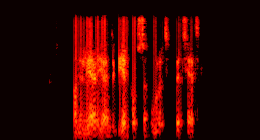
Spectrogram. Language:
Western Frisian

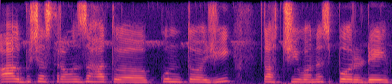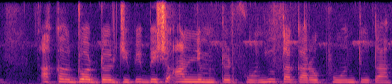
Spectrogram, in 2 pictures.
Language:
Kashmiri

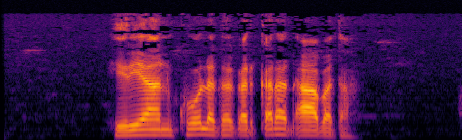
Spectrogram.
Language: Oromo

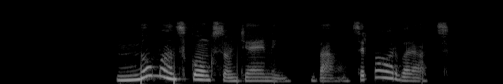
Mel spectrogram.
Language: Latvian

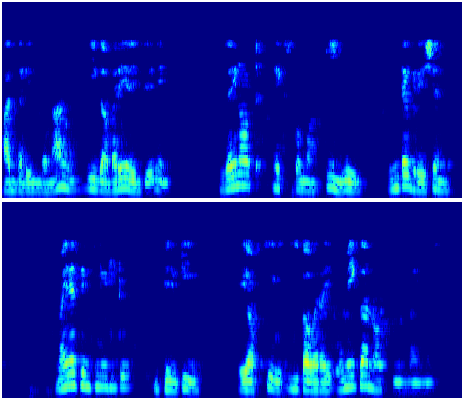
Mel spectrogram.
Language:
Kannada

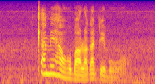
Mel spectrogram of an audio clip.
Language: Southern Sotho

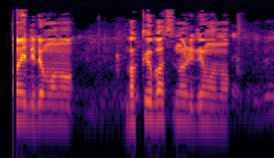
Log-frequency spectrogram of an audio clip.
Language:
Japanese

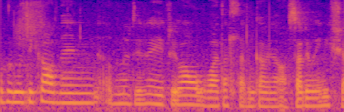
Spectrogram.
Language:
Welsh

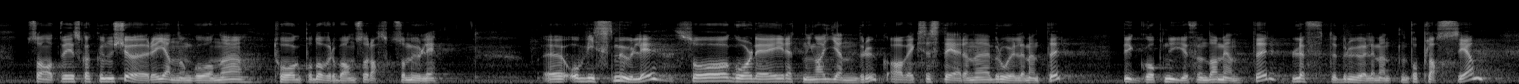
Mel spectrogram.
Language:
Norwegian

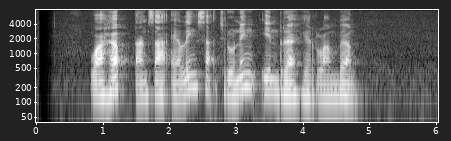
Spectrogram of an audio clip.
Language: Javanese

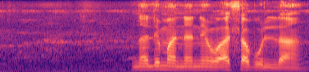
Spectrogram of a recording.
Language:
Southern Sotho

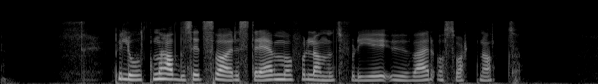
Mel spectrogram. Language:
Norwegian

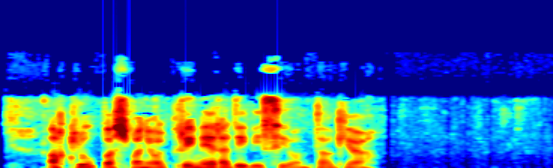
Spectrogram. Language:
Hungarian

